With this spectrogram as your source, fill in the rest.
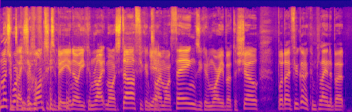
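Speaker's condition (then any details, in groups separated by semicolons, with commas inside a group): No condition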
